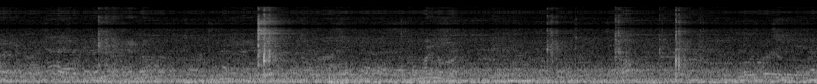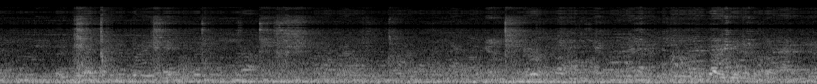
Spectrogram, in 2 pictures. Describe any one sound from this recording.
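Pucks and sticks clack sharply now and then in a large echoing rink.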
